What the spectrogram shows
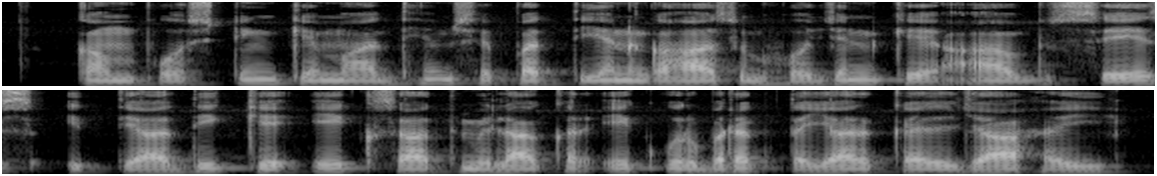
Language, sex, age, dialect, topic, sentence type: Magahi, male, 18-24, Western, agriculture, statement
